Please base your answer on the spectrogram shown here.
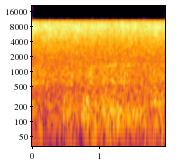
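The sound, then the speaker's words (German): Storm sounds with rain and thunder for a boat scene: a dense, steady roar of heavy rain and low rumbling with no separate thunderclaps standing out, loud and continuous without voices. “Und als Jesus ins Boot kommt, hört plötzlich aller Regen auf, aller Sturm hört auf.”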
